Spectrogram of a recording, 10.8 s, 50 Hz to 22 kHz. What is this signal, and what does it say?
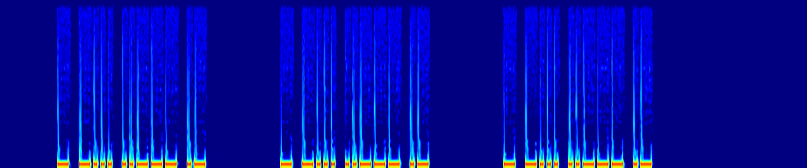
Morse code, heard as a keyed tone, about 25 wpm, 700 Hz. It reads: TB2A TB2A TB2A
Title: DXCC-100 Call Signs - 4 Characters - Repeated 3x - 25wpm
